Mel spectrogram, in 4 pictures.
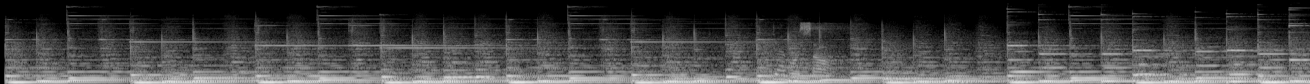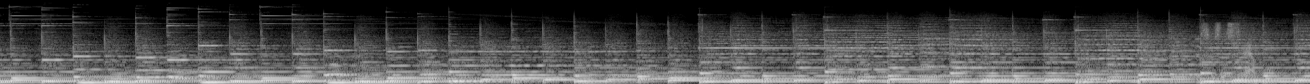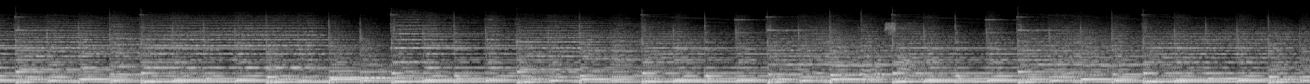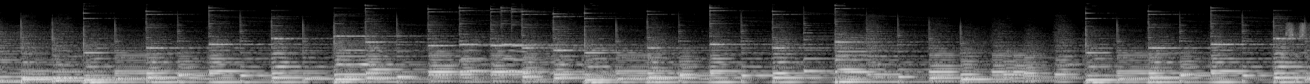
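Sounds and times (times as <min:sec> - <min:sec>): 
tricky adventure music loop: 0:00.0 - 0:52.3.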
